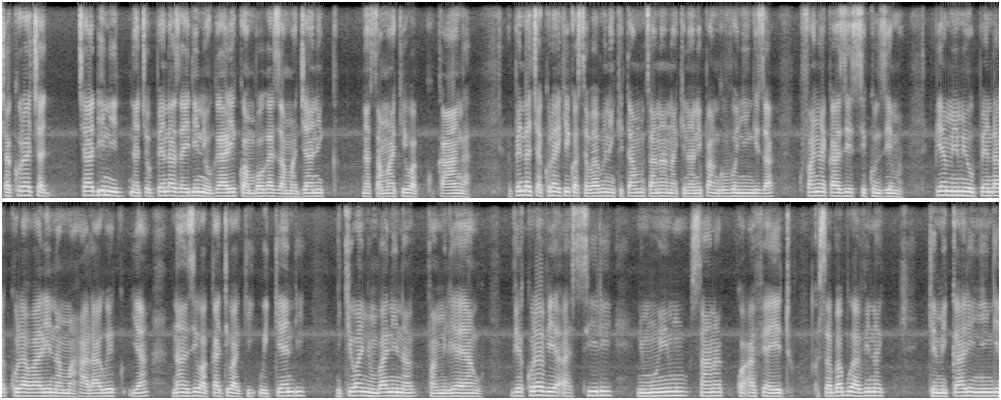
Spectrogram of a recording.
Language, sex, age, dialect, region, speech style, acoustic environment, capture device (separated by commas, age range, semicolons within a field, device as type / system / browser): Swahili, male, 18-24, Kenya - Nairobi Sheng-influenced, Kenya, excited; focused, nature; silence, mobile / Linux / Chrome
